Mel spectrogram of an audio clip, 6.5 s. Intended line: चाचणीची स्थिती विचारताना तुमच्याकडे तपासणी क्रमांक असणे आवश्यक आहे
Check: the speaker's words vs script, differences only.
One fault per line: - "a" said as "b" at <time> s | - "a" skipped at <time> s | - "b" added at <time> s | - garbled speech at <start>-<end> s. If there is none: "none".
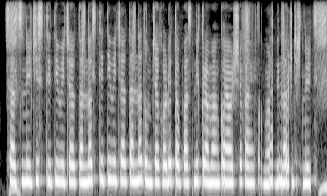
- "स्थिती विचारताना" added at 1.8 s
- "असणे" skipped at 4.5 s
- garbled speech at 5.2-6.3 s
